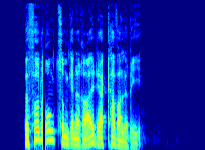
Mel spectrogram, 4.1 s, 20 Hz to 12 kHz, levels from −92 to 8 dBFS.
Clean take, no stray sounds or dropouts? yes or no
no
